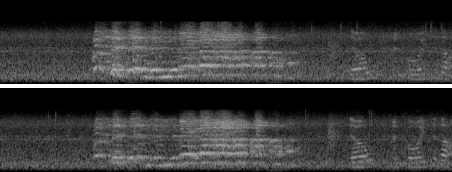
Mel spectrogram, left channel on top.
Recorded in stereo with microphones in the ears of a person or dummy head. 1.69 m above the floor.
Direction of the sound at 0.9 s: 50° left (ahead or behind).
